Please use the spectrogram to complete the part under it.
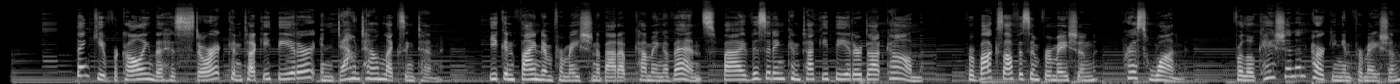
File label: Telephony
